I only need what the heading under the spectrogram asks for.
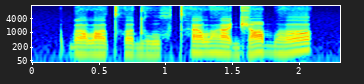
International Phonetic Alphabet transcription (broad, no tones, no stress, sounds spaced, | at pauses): ɓ ɜ lˠ ɜ t̪ʰ ʌ dʱ u x t̪ʰ æ lˠ ɦ æ d͡ʒ ɑ bʱ ʌ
